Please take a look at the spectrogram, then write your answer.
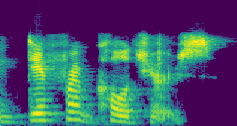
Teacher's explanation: So we don't pronounce that T because the next word starts with a consonant sound. We don't like to put too many consonants together.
